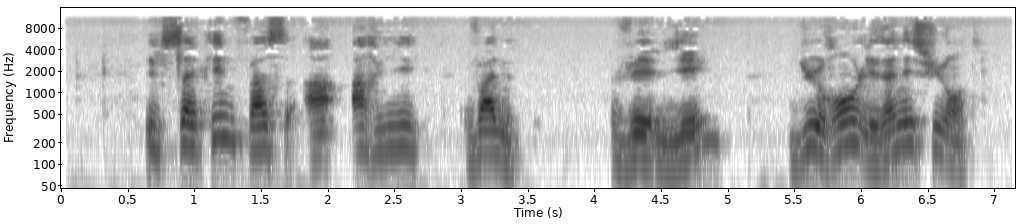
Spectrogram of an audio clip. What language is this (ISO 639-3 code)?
fra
